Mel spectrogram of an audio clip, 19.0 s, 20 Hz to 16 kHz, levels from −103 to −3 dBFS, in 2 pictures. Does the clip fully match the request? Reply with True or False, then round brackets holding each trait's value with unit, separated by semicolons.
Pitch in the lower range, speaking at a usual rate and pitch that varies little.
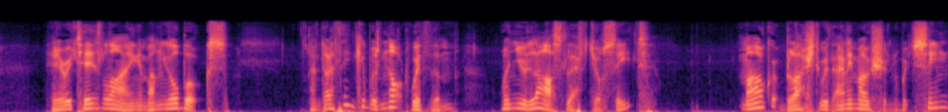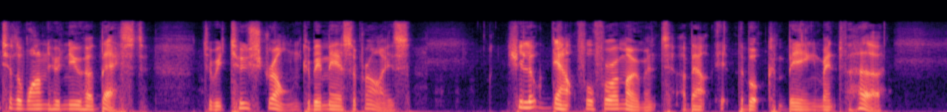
False (130 Hz; 175 wpm; 5.0 semitones)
